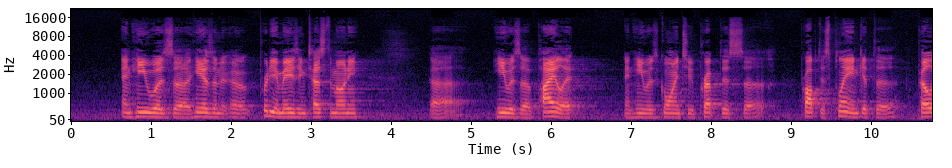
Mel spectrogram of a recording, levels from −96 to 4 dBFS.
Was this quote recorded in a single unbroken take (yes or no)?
yes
